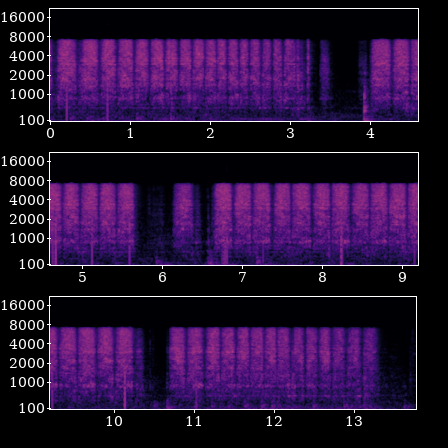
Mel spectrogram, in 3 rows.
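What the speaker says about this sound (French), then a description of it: "Et on y va, on ponce tout simplement." Hand sanding of a painted surface with 150-grit sandpaper, a close, loud, rhythmic back-and-forth rasp in fast even strokes, broken by a few short pauses.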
